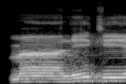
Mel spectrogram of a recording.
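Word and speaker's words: مَالِكِ: Maliki yaumiddin. Ma dua harakat saja jangan. Maliki kepanjangan. Malikih cukup. K-nya pendek. Jangan Maliki yaumi. Ah ini k-nya jangan sampai panjang pendek saja. Maiki yaumiddin.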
